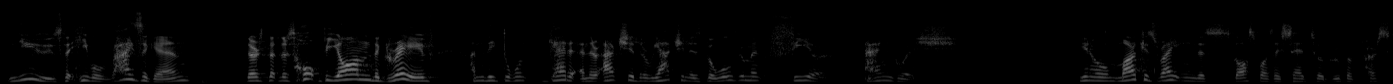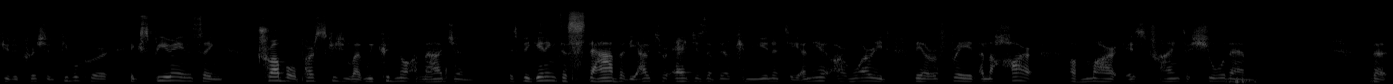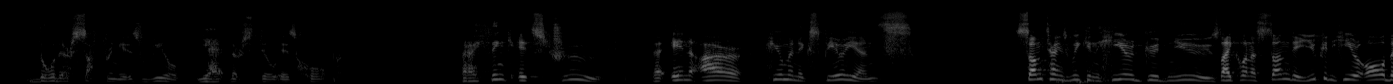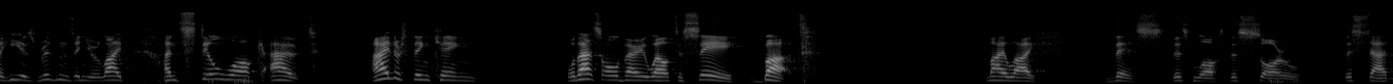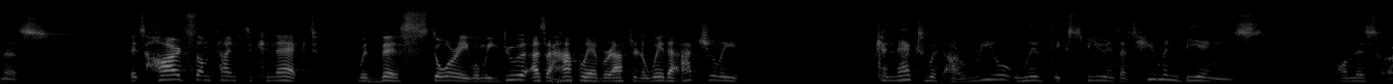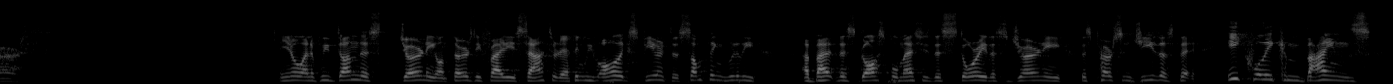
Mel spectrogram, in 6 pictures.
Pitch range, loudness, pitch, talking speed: 150-200 Hz, -47 LUFS, 180 Hz, 155 wpm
